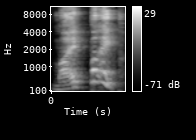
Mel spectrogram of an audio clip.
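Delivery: cried out. Acted. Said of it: "cried the captain".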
